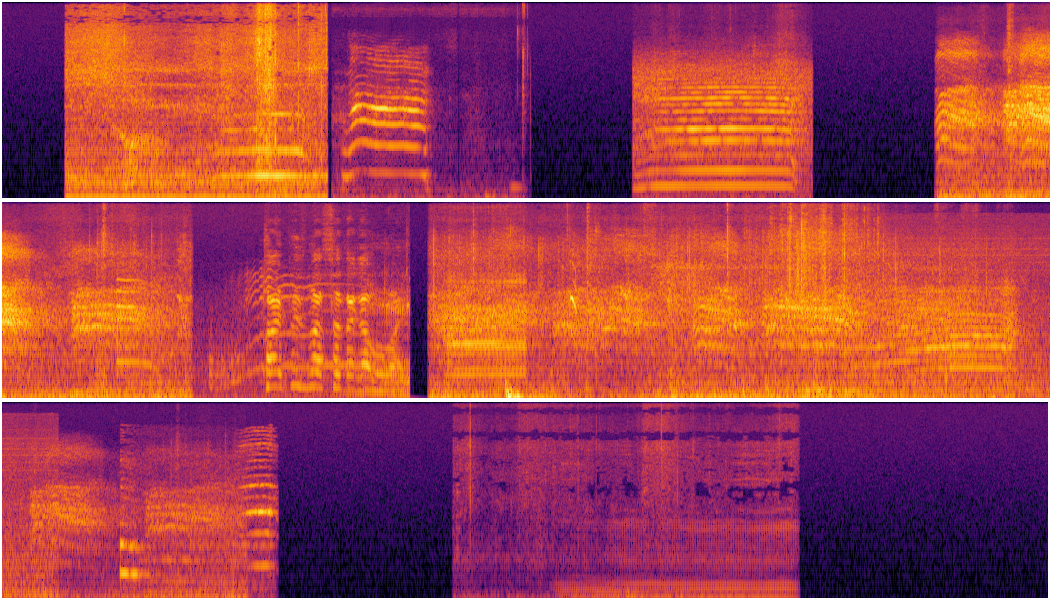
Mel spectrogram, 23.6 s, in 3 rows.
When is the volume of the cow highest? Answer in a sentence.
The loudest moment of the cow is at 2 seconds.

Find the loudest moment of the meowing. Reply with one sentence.
The volume of the meowing peaks at 3 seconds.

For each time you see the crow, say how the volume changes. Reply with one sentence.
The crow can be heard briefly from 7.0 to 9.3 s; and from 11.1 to 17.6 s, getting quieter.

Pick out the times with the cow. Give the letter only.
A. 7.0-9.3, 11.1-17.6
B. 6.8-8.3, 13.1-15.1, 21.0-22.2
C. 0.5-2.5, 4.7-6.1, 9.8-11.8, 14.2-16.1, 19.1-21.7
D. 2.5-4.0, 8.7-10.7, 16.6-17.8
C.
